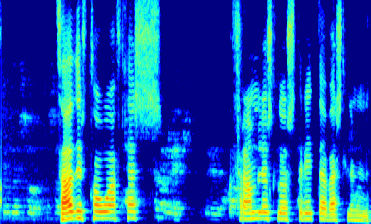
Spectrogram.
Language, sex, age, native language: Icelandic, female, 60-69, Icelandic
